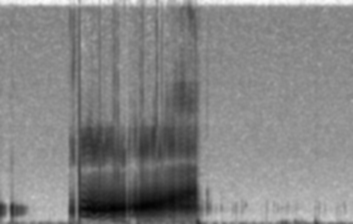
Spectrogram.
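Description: A loud, drawn-out gurgling growl lasting about two seconds, with faint rumbles around it: a hungry stomach growling.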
